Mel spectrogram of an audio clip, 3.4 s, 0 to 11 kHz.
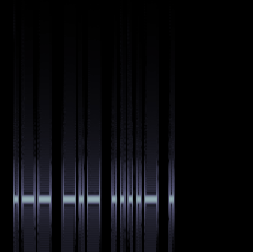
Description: Morse code, heard as a keyed tone, about 22 wpm, 700 Hz. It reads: WK4E
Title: USA Callsign DE Callsign - 4 Characters - 22wpm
